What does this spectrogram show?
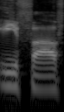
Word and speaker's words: Aoife: they said like it's pronounced Aoife for anyone that is wondering how to do that.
